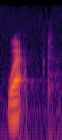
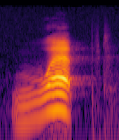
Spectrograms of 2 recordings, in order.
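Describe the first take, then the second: First: Soft, falling read of the word wept; quiet read. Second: "Wept." said louder and drawn out alone; emphatic repeat. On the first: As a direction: let wept drop away almost silent. Preacher reads Jesus wept, repeats. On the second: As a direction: land hard on the single word "Wept.". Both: A narrator's reading.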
